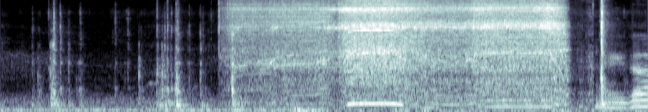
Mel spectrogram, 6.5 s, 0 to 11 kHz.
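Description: A cordless drill fitted with an extension drives headlight bolts on a 2004-2008 Ford F150, giving a whirring mechanical burst of a few seconds after scattered clicks and handling noises.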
